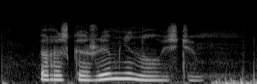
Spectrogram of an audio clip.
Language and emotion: Russian, neutral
